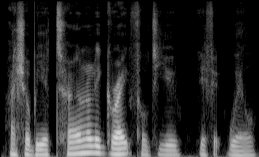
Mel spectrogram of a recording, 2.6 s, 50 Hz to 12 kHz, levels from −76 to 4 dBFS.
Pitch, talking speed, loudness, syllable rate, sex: 110 Hz, 230 wpm, -17 LUFS, 6.4 syllables/s, male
